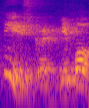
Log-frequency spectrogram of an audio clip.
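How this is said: It is said in a put-on British accent.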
